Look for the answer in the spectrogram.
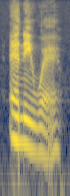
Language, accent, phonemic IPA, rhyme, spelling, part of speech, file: English, US, /ˈɛniweɪ/, -eɪ, anyway, adverb, En-us-anyway.ogg
- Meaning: 1. Regardless; anyhow 2. Used to indicate that a statement explains or supports a previous statement. See anyhow and at least 3. Used to indicate a change of subject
